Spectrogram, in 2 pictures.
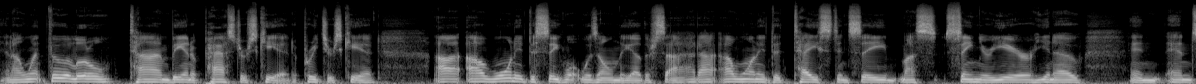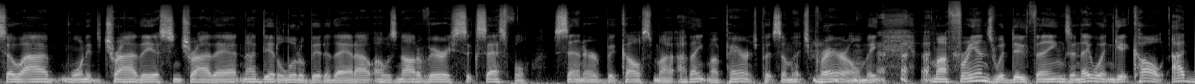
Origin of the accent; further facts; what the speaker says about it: North Carolina, United States; You know, I'm from Eastern North Carolina. I lived in a cornfield. My parents lived there for a while.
